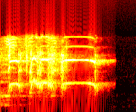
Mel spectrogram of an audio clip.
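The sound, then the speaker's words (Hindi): A rooster crows once, a loud cock-a-doodle-doo lasting about two seconds, with a rising start and a long held ending that fades into silence. “मुर्गे को देखने से पहले, देखने से पहले ही नहीं।”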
